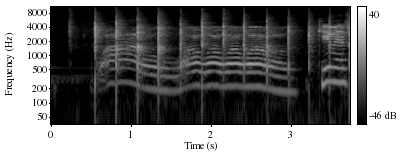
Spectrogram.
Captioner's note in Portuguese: aplausos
